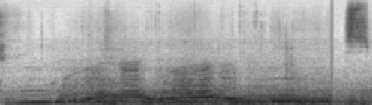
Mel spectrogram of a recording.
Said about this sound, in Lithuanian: Posūkyje sukteliu, spusteliu daugiau akceleratoriaus ir iš karto galas nori pabėgti.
